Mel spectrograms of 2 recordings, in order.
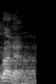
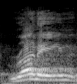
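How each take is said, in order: First: The final syllable is swallowed and clipped. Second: The final syllable is fully pronounced. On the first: "kind of swallow a syllable" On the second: "instead of saying running"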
